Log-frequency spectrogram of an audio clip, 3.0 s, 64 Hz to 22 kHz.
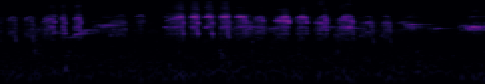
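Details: Young plaintive cuckoo, 41 days old, making a continuous quick chatter of shrill, scraping high notes, around six a second, ending in a short buzzy squeak.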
